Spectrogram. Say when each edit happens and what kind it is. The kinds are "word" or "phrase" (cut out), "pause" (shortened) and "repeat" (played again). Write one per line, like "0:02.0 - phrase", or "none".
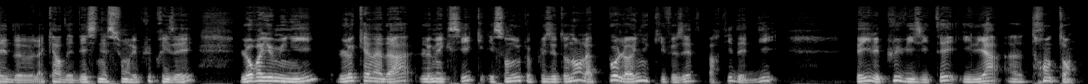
0:02.3 - pause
